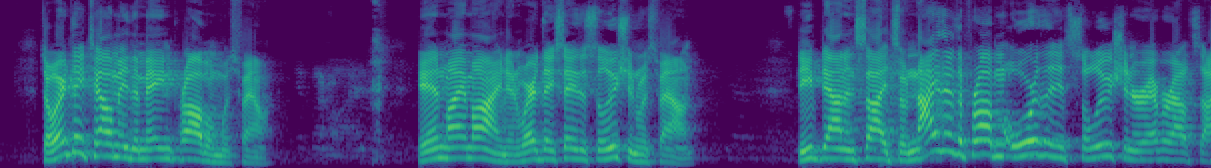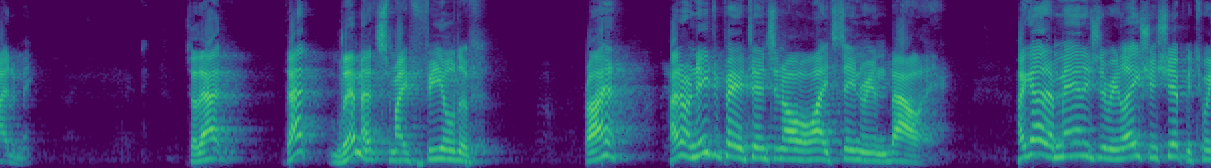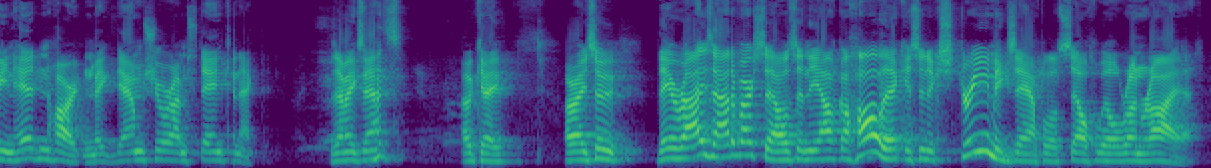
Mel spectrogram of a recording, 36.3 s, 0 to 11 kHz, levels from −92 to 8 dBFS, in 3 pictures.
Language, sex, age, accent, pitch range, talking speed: English, male, 50-69, American, 155-210 Hz, 165 wpm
